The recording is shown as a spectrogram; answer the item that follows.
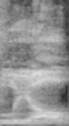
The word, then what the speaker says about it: Lial: It is Lial, by the way. In case you're still doing it wrong.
